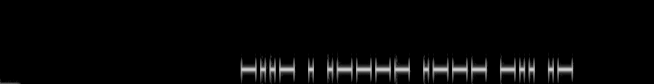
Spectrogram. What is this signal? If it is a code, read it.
Morse code, heard as a keyed tone, about 25 wpm, 700 Hz. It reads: XE1JDA
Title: DXCC-100 Call Signs - 6 Characters - 25wpm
